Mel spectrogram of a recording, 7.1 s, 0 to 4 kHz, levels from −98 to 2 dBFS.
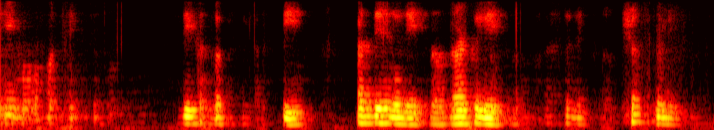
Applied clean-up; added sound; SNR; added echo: neural mask model DeepFilterNet 3.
